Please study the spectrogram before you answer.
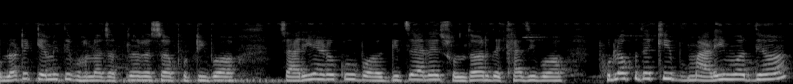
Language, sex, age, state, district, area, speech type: Odia, female, 30-45, Odisha, Jagatsinghpur, urban, spontaneous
